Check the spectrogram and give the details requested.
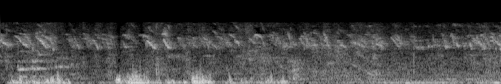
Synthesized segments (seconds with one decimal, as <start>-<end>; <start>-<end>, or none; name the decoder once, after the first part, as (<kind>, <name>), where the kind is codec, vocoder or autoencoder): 0.0-5.0 (vocoder, Vocos)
